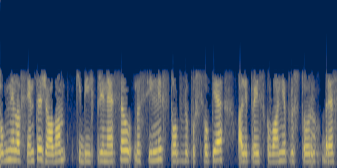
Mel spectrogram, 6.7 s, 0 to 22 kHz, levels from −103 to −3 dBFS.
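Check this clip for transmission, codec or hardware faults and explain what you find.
Two faults are audible: low-bitrate codec damage throughout, and three short dropouts patched over by the decoder.

G.729 codec (throughout): the speech passes through a G.729A link at 8 kbit/s. The link confines the sound to roughly 300 Hz to 3.5 kHz, and its model-based coding leaves it plainly rough and synthetic.

VoIP packet loss concealed by the speech codec (0.44–0.52 s, before "težavam ki bi jih"; 2.23–2.28 s, between "težavam ki bi jih" and "nasilni vstop v poslopje"; 6.22–6.41 s, after "v poslopje ali preiskovanje"): audio went missing, about 60 ms, 20 ms and 120 ms, the last scattered in runs of up to 40 ms. The decoder stretched its last pitch and filter into fading fill, leaving the sound weak briefly afterwards.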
